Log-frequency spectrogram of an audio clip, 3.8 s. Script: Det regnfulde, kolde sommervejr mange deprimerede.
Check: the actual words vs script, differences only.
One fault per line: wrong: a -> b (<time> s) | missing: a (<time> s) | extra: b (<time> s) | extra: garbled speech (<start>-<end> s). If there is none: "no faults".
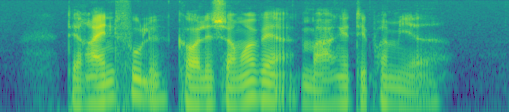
no faults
